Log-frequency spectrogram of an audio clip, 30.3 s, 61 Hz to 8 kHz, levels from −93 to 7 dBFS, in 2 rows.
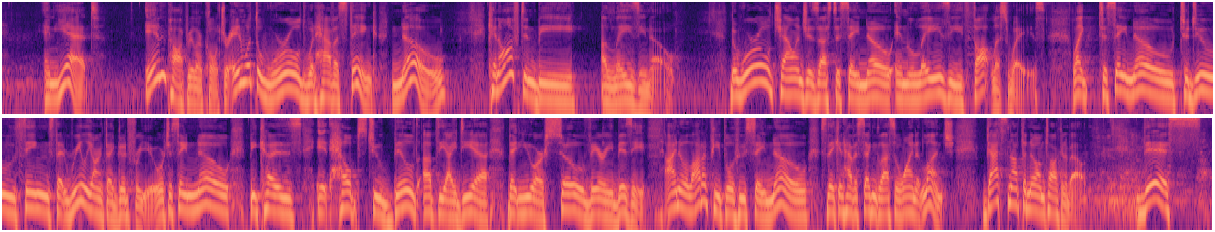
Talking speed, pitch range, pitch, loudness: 180 wpm, 115-145 Hz, 130 Hz, -20 LUFS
